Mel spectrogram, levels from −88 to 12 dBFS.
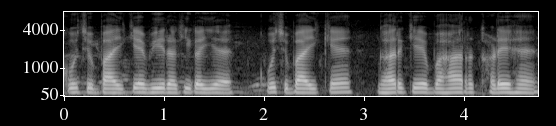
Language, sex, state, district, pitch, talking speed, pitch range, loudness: Hindi, male, Jharkhand, Deoghar, 145 Hz, 175 wpm, 140-150 Hz, -17 LUFS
